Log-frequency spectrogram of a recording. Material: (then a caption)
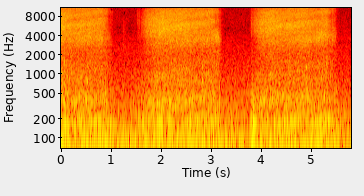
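Cardboard. Long nails scratch and rub across a flat, glossy printed cardboard jigsaw puzzle. They make repeated bright, hissing scraping strokes separated by brief quieter pauses, over a faint low hum.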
